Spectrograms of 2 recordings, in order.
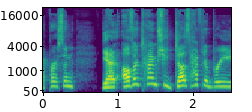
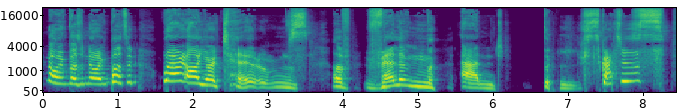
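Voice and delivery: proud merchant, half sung; gruff proud merchant pitch; 3 semitones higher, slower than usual. Retold or imitated. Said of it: "This is [name] trying to do Potion Seller".

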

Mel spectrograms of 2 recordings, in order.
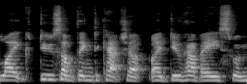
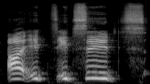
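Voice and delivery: ordinary delivery

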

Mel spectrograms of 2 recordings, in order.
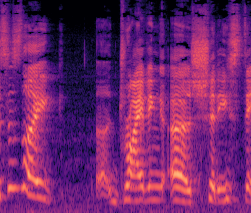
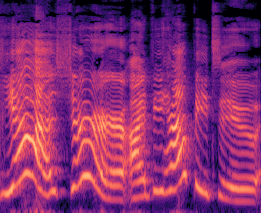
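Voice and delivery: high, over-eager agreement; Rain; 7 semitones higher, 4 dB louder, slower than usual. Retold or imitated. Imitating Rain agreeing to check on George, high and eager. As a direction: pipe up in mock willingness, starting loud. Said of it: "And Rain's like".

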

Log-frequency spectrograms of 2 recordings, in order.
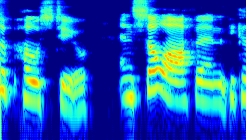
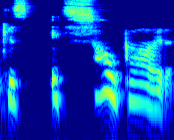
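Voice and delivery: soft, slow, drawn-out praise; hushed admiration; 11 dB quieter, slower than usual. Real, not acted. Fan raving about the actor, hushed and slow. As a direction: let it sink to a slow, reverent hush.

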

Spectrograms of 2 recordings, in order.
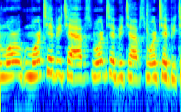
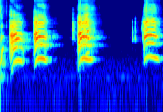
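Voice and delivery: high tongueless moaning; urgent wordless ah sounds; warning ah ah ah. Retold or imitated. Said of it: "She goes".

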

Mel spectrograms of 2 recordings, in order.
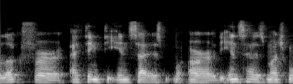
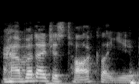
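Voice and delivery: ordinary talk

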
